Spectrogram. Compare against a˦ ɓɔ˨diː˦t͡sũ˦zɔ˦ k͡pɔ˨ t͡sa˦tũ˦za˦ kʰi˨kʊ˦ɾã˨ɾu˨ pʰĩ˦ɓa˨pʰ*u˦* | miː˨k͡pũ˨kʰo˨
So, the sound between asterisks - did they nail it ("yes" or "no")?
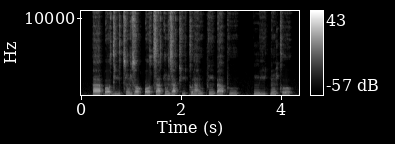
yes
